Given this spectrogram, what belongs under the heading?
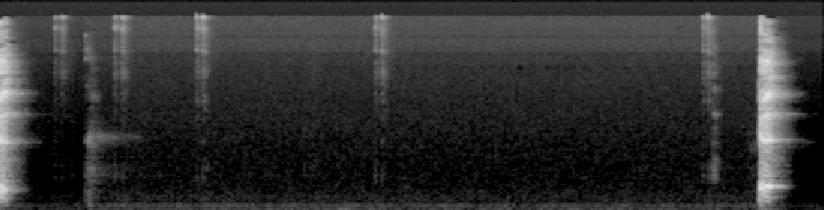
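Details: Two brief, sharp gulping hiccups about ten seconds apart in a quiet room; persistent hiccups that will not stop, the fourth bout that day.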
